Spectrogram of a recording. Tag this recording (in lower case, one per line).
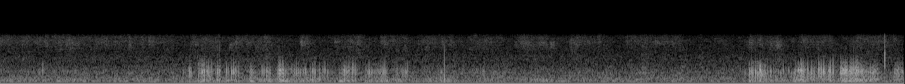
animal
domestic animals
